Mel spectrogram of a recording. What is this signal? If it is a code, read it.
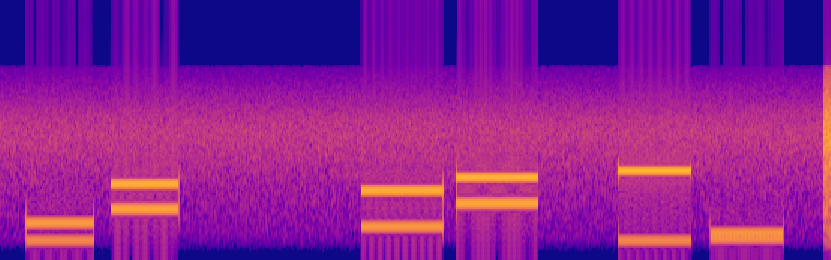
Aircraft SELCAL, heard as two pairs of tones, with a squelch burst at the end. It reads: AG-KQ FP-LR AS-BD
